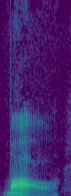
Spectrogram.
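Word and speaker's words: Basel: That's how you say it, Ball.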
